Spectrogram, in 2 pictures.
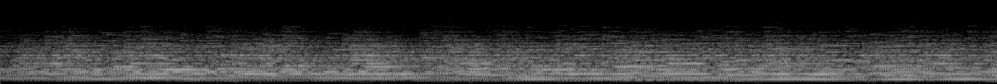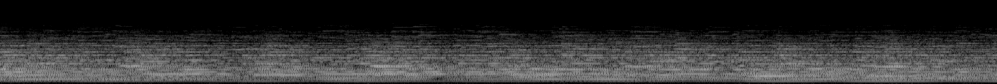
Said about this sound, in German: Glocken läuteten die Weihnacht ein.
